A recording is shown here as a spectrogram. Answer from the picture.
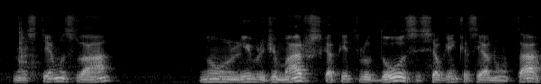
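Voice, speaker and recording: A man with a normal speaking voice talks at a fairly slow pace and a medium pitch, his intonation lively. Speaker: pastor. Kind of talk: bible study teaching in church.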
